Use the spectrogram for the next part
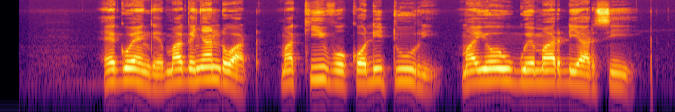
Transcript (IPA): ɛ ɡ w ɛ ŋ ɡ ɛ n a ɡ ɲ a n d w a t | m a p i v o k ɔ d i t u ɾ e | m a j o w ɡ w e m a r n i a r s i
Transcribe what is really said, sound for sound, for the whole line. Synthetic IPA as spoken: ɛ ɡ w ɛ ŋ ɡ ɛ m a ɡ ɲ a n d w a t | m a k i v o k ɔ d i t u ɾ i | m a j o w ɡ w e m a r d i a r s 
